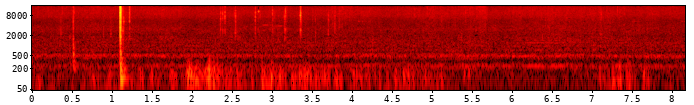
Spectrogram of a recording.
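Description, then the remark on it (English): A dense, steady drone of many honeybees buzzing in a beekeeper's weakest hive as it is opened for inspection, a low continuous hum with a few sharp clicks and knocks early on, and no voices. “This is our weakest hive. This hive swarmed in the middle of summer and it never bounced back.”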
